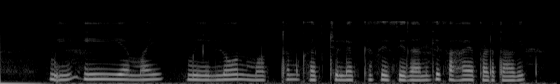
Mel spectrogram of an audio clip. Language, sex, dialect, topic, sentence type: Telugu, female, Southern, banking, statement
